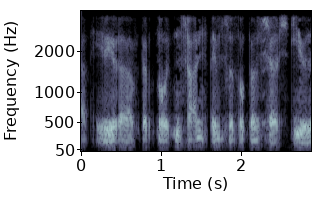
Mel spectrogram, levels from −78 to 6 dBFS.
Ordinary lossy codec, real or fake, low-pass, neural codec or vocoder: AAC, 16 kbps; fake; 3.6 kHz; autoencoder, 44.1 kHz, a latent of 192 numbers a frame, MeloTTS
